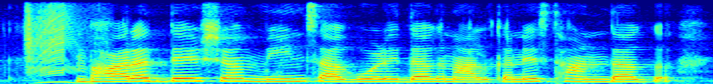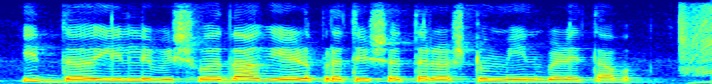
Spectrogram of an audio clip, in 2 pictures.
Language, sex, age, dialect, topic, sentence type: Kannada, female, 25-30, Northeastern, agriculture, statement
